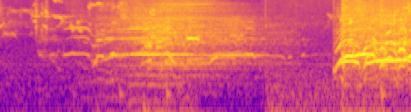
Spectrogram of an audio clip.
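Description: Faint bird chirps, then a long, held, slightly wavering high tone. A little past three seconds in, several women suddenly break into loud laughter.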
